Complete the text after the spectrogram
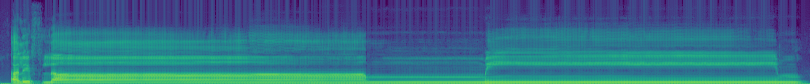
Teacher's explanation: میم کے اوپر تشدید بھی ہے، غنہ بھی ہو رہا ہوگا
